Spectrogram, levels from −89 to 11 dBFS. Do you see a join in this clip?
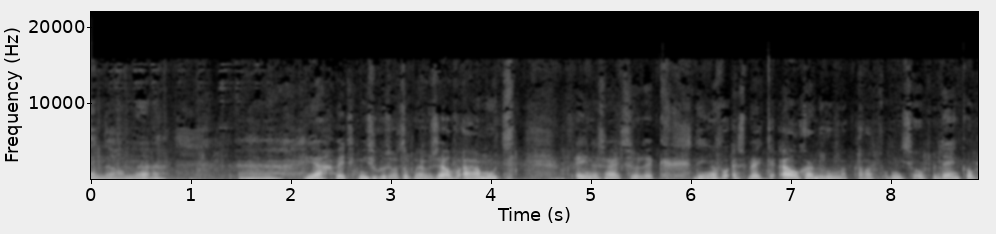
no; 0 cuts

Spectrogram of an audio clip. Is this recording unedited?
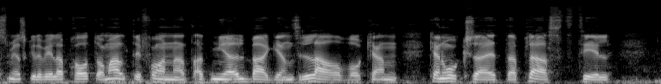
yes; 0 cuts

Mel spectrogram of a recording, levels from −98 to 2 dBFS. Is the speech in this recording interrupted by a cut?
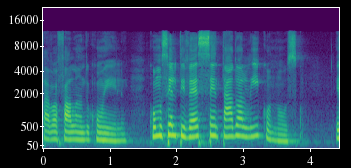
no; 0 cuts

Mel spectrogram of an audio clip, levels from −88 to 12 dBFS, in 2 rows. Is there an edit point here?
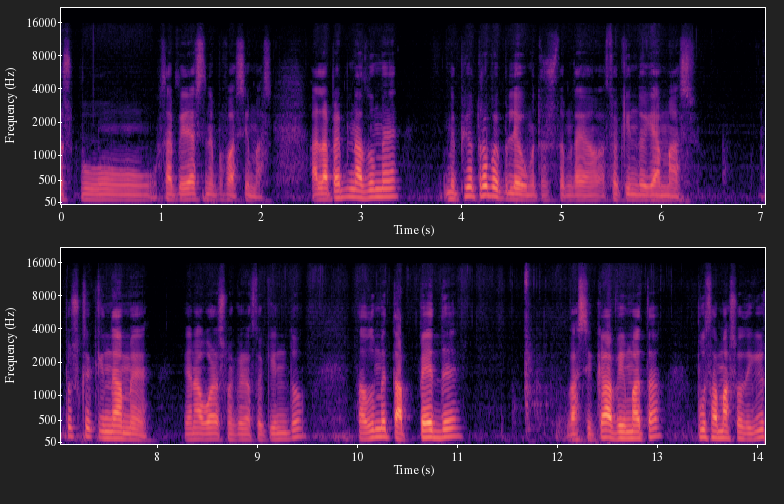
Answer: no; 0 cuts

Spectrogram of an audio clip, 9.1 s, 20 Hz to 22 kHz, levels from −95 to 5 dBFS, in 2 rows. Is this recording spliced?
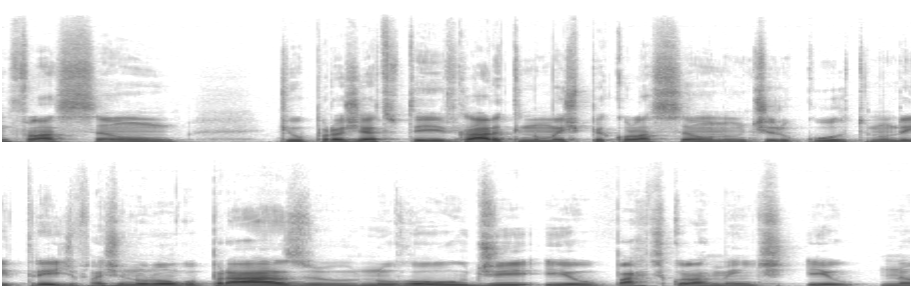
yes; 2 cuts; at 2.3 s, 4.9 s

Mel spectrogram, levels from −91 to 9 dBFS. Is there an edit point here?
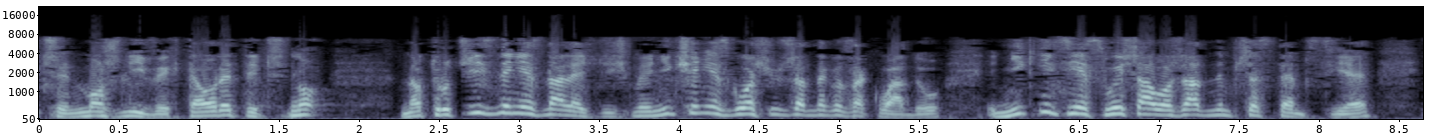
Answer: no; 0 cuts

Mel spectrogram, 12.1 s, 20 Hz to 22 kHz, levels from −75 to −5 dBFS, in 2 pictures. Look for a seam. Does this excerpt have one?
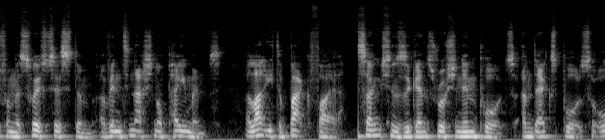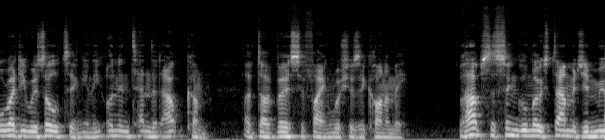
no; 0 cuts

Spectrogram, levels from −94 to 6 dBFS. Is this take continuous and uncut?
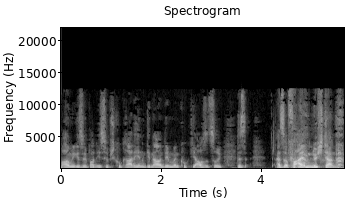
no; 1 cut; at 3.5 s

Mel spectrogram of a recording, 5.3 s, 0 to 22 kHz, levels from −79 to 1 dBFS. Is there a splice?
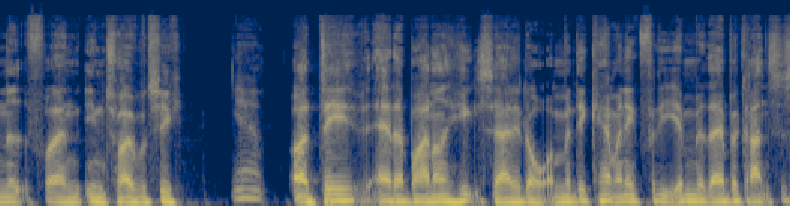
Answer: yes; 1 cut; at 1.8 s

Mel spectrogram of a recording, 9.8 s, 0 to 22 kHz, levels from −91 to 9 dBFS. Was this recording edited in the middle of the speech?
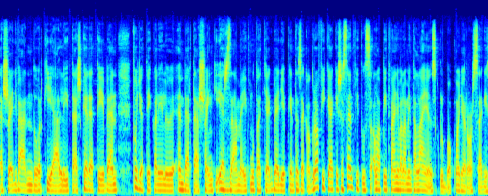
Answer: no; 0 cuts

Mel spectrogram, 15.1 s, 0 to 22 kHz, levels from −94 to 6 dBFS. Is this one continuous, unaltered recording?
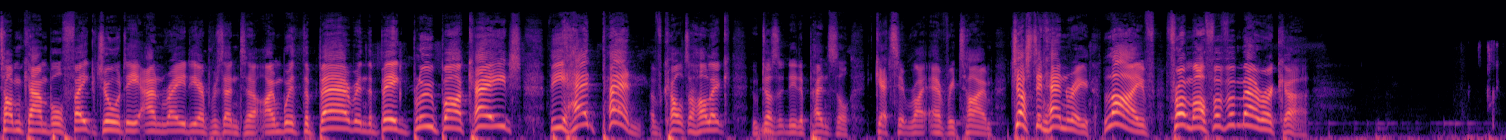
yes; 0 cuts

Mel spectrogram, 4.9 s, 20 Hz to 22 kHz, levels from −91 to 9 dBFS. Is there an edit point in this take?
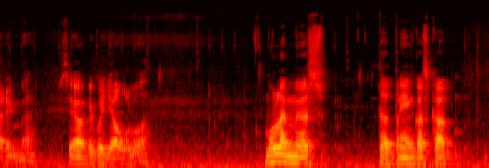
yes; 1 cut; at 4.0 s

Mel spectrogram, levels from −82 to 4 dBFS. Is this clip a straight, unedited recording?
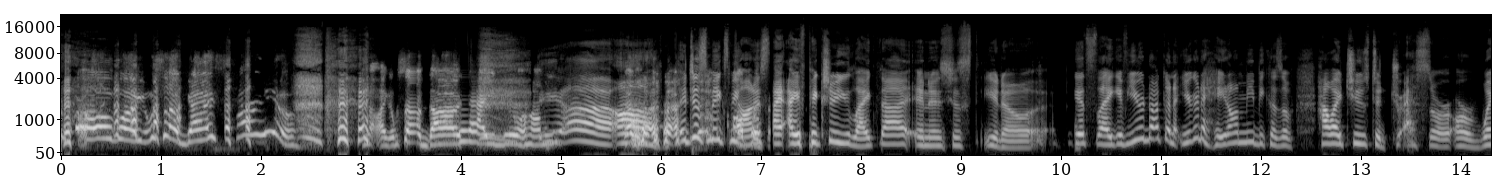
no; 2 cuts; at 7.0 s, 10.1 s

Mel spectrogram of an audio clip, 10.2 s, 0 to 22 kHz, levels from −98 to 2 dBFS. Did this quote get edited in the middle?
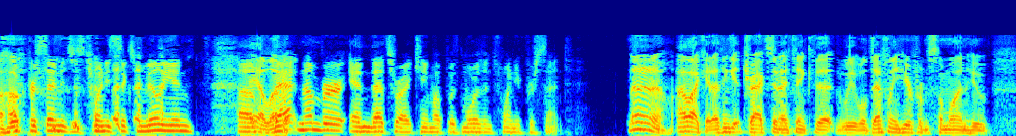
no; 0 cuts

